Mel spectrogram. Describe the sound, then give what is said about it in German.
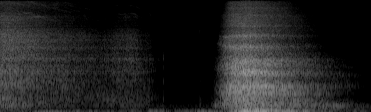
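A deep breath taken in through the nose and let out through the mouth: a soft, airy inhale followed after a brief pause by a louder, fuller exhale, with no speech. “nimm nochmal einen tiefen Atemzug durch die Nase ein und durch den Mund aus.”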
